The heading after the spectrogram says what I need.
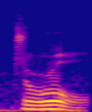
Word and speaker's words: Diroll: This is a life and times of Drool.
